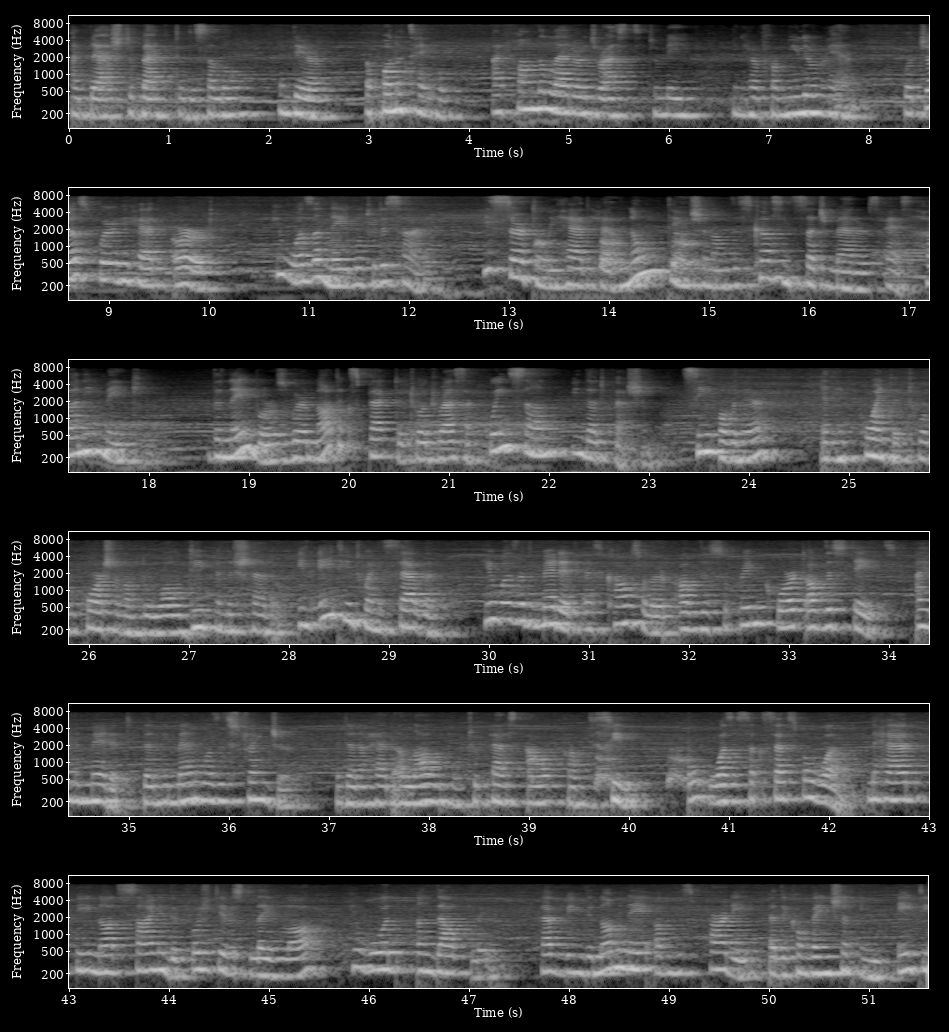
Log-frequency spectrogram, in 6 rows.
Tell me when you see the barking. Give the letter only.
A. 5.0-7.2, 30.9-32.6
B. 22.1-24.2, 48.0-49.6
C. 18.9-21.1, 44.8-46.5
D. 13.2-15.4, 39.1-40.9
D.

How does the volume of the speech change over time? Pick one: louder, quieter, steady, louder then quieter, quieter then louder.
steady.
